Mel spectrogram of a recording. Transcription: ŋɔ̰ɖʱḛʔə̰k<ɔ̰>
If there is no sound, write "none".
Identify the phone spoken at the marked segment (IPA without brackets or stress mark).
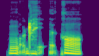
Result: ɔ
